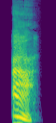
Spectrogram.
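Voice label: "hat", British phonetics sound; 英语音标发音（剑桥版）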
